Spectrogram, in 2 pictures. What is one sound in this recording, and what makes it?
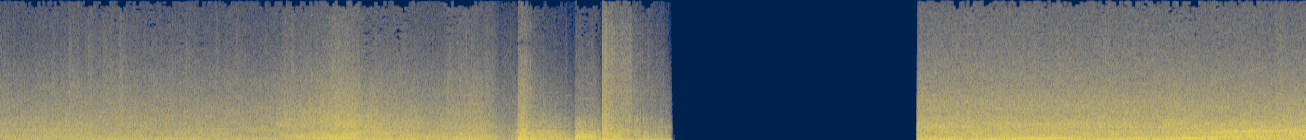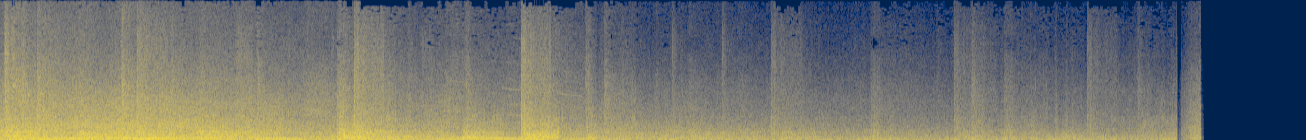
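Race car engines roar and whine.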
